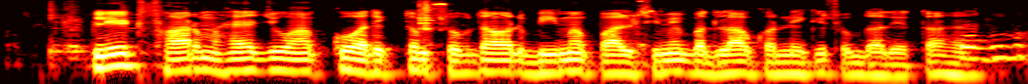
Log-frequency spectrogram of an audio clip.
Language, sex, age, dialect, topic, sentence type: Hindi, male, 18-24, Awadhi Bundeli, banking, statement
